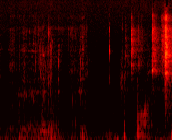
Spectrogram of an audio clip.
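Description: A quick, quiet sip from a drink: a few soft mouth clicks and faint wet slurping sounds, ending in a brief lip smack, with no talking.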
